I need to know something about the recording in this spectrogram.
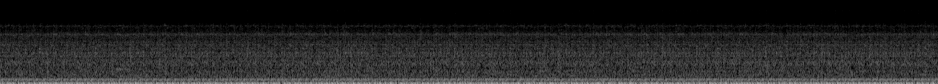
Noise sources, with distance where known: large-sounding engine, near

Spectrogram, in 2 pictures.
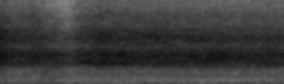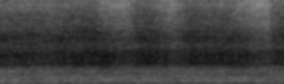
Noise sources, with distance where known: person or small group talking, far

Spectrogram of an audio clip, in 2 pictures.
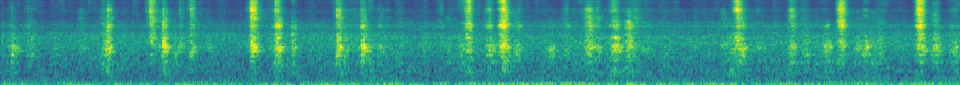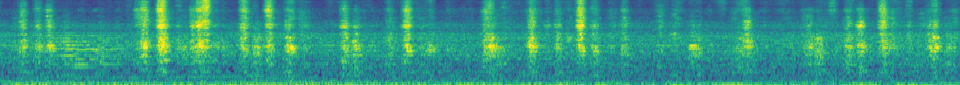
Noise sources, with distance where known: engine of unclear size; car horn, far

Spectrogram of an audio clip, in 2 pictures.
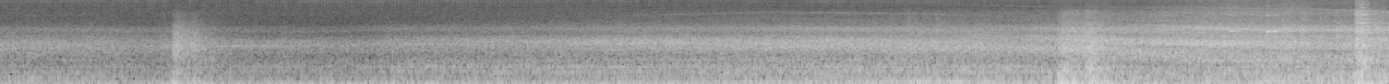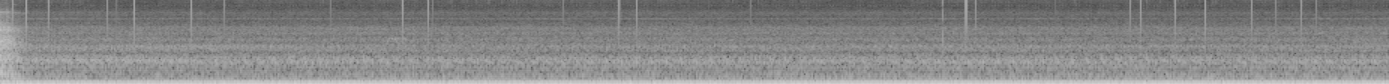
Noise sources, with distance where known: large-sounding engine, near

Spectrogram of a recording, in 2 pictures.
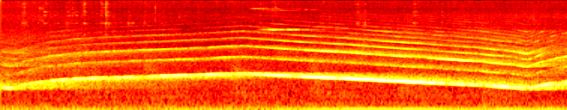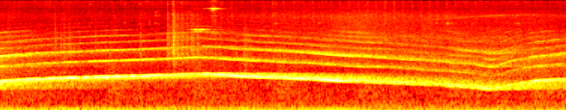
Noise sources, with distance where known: siren

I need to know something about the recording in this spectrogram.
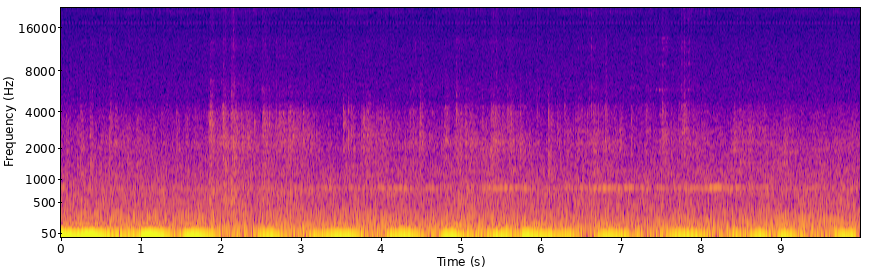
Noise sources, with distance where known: background noise

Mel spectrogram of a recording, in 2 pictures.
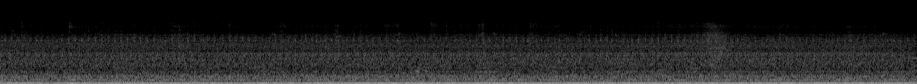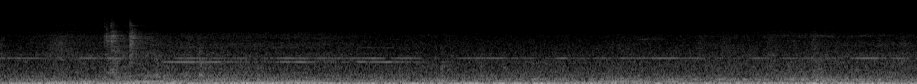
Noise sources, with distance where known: engine of unclear size

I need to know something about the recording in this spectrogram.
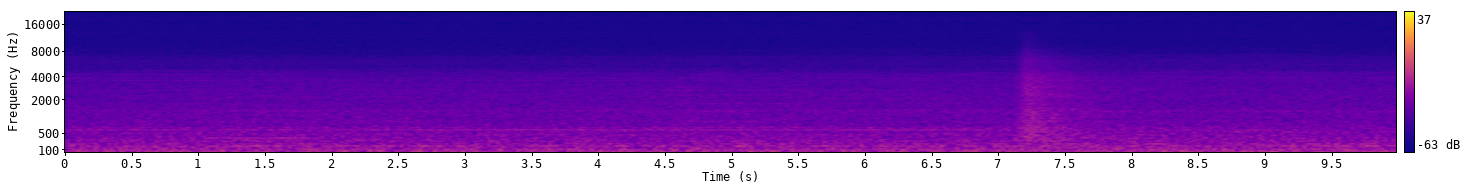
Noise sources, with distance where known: background noise

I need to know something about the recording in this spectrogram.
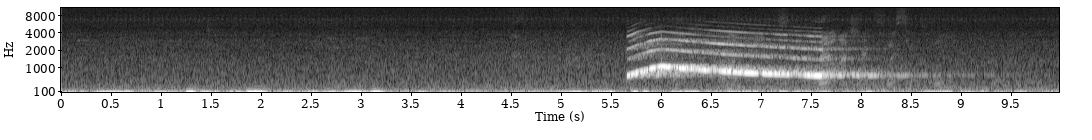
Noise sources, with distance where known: siren, near

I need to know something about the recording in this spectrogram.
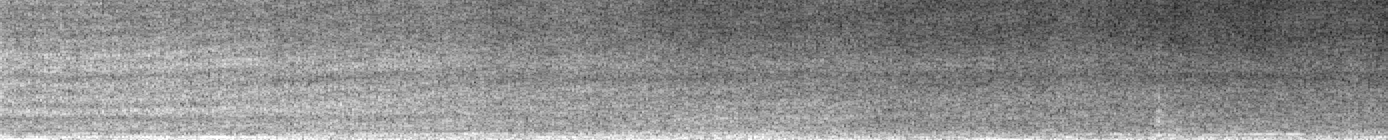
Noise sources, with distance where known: large-sounding engine, near

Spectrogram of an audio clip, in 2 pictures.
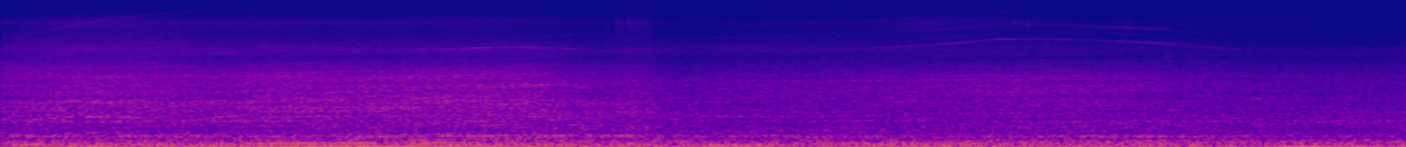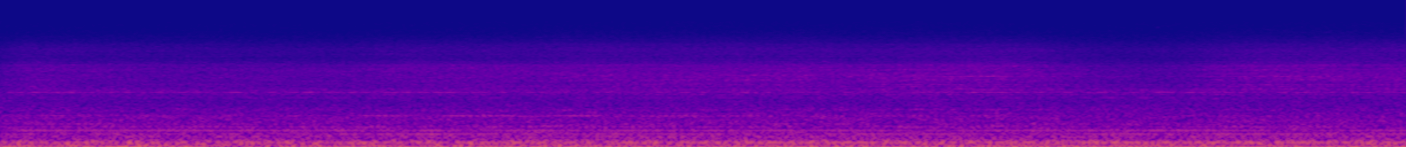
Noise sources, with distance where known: engine of unclear size

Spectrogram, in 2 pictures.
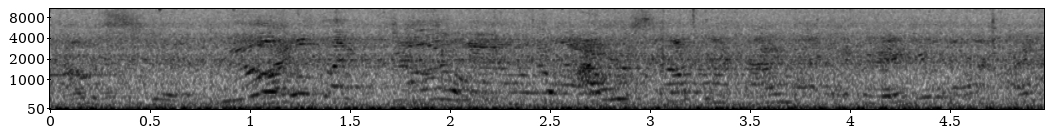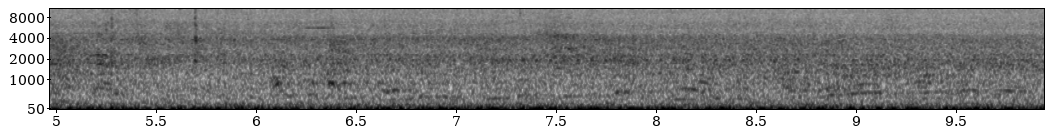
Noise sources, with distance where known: person or small group shouting, far

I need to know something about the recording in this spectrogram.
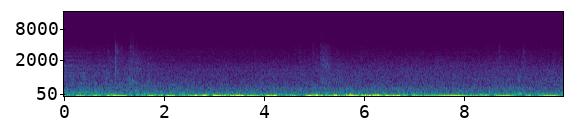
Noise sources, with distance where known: engine of unclear size

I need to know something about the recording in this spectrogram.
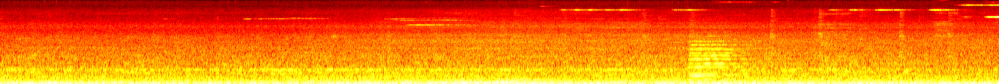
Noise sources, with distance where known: car horn, near

